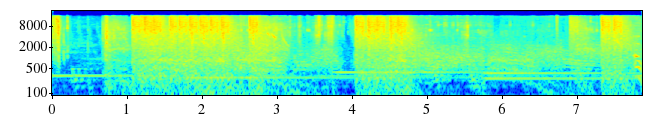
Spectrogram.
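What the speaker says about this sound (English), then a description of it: "he's still shooting at me with a missing arm" Rapid bursts of gunfire from an enemy in the video game Brutal Doom, loud and continuous volleys of shots with steady tonal game sounds underneath.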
